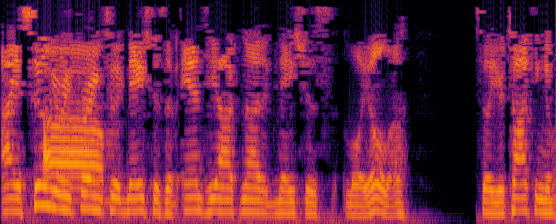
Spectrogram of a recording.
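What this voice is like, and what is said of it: Usual voice. Nothing is said of it.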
